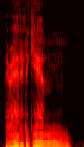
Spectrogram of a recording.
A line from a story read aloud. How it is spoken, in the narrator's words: he sighed to himself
